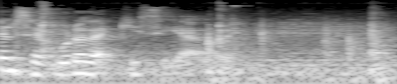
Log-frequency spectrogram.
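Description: A doorknob rattles and turns.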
